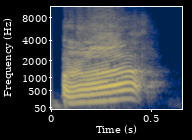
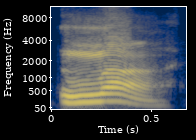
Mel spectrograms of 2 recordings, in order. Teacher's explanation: अण में जीभ पीछे की तरफ है, न में आगे की तरफ दांतों के पास है।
